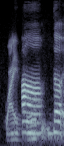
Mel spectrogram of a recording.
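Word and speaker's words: Guaidó: Guaido. – He has an accent on the O, so I'm like...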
